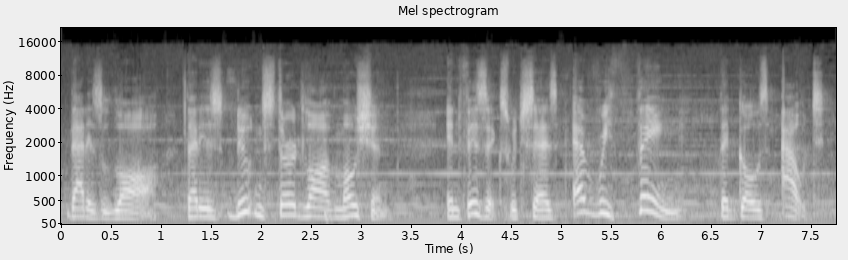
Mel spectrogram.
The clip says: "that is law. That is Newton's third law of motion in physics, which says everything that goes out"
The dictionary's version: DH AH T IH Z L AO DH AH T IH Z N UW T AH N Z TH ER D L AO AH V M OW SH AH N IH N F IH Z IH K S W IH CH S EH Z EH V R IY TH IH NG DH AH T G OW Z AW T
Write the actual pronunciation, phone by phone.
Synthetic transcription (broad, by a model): DH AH T IH Z L AO DH AH T IH Z N UW T N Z TH ER D L AO AH V M OW SH AH N IH N F IH Z IH K S W IH CH S EH Z EH V R IY TH IH NG DH AH T G OW Z AW T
